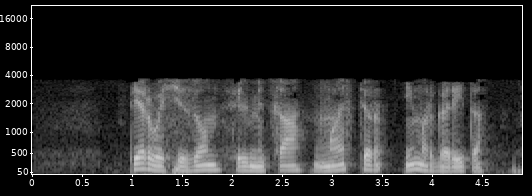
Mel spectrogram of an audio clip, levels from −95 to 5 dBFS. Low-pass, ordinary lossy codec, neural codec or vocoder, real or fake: 3.6 kHz; MP3, 24 kbps; none; real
